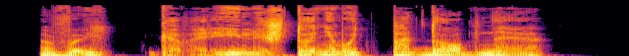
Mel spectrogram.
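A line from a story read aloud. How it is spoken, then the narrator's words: Whispered question. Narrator (Russian): шепотом осведомился сэр Уолтер у Стрэнджа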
